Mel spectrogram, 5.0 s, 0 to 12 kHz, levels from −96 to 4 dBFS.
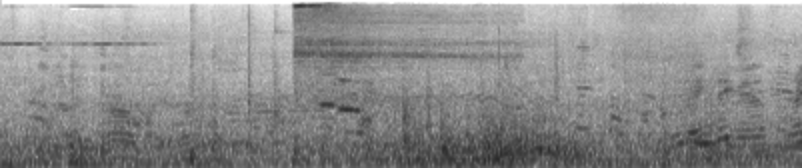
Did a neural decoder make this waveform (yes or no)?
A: no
